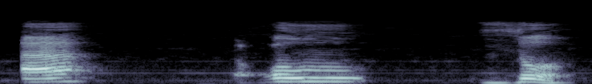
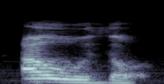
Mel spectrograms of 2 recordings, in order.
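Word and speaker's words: أعوذ: we should realize that this is three syllables ah whoa though many times when we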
